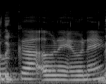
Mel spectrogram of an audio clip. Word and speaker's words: Hoka One One: Say it one more time for Hoka One One.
